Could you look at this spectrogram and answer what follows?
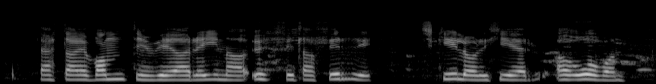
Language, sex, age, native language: Icelandic, male, 20-29, Icelandic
